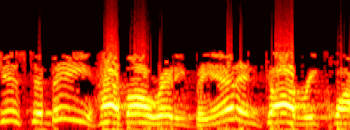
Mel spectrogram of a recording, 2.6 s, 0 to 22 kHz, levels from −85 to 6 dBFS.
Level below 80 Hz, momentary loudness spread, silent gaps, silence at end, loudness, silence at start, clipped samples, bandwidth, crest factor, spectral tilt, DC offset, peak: -34 dBFS; 8 LU; none; 0 s; -8 LUFS; 0 s; 3%; 9.4 kHz; 8 dB; -5 dB/octave; under 0.1%; 0 dBFS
